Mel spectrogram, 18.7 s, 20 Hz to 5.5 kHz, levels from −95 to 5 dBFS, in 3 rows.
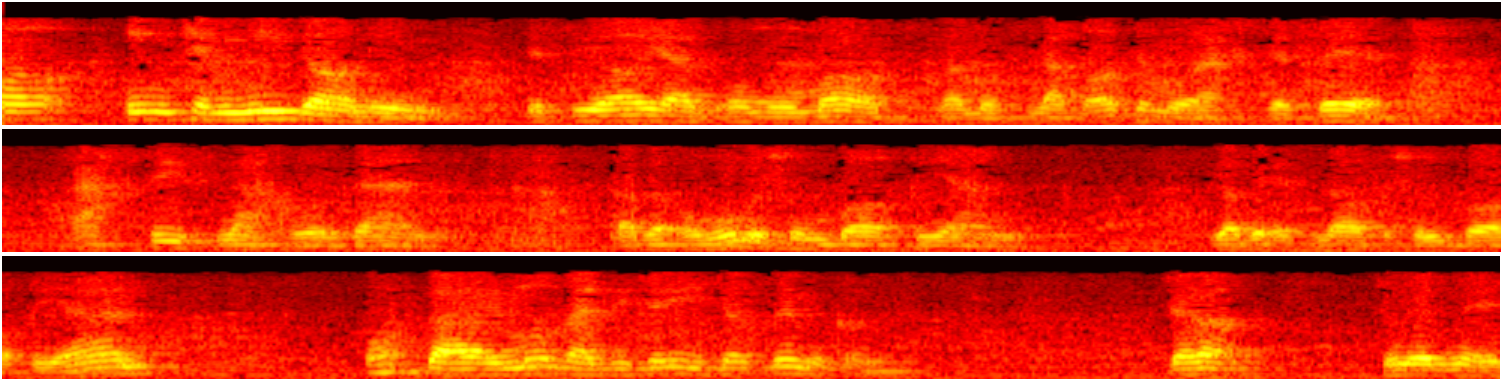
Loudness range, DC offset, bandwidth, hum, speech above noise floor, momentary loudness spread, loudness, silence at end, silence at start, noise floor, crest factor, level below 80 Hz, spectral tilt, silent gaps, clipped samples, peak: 6 LU; under 0.1%; 4 kHz; none; 21 dB; 22 LU; -26 LUFS; 0 s; 0 s; -46 dBFS; 18 dB; -54 dBFS; -11 dB/octave; none; under 0.1%; -8 dBFS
